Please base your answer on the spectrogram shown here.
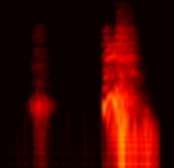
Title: hayfever sneezes 🤧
